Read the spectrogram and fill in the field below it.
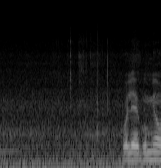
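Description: A strap ratchet clicks as it is tightened.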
